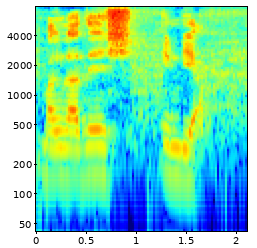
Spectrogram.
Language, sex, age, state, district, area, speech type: Urdu, male, 30-45, Telangana, Hyderabad, urban, spontaneous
